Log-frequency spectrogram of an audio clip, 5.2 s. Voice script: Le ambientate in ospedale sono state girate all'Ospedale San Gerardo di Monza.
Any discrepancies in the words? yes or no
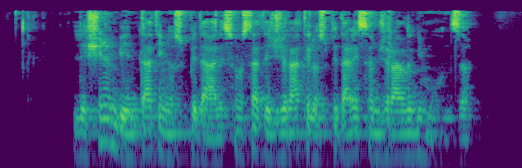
yes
